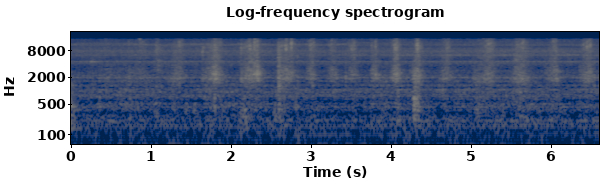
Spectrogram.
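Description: Near silence, with faint, irregular soft scratches of a paintbrush dabbing paint onto a rough papier-mâché surface.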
